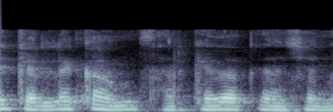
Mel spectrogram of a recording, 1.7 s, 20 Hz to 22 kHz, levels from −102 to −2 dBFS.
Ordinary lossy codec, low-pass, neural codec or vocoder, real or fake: none; 7.2 kHz; none; real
